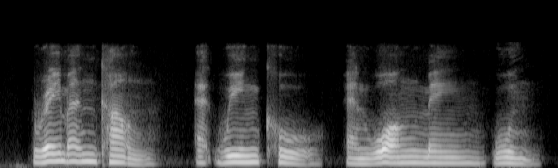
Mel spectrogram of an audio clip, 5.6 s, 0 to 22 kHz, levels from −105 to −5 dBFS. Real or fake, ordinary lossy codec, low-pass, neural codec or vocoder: fake; Opus, 24 kbps; 7.2 kHz; codec, 16 kHz in and 24 kHz out, 0.4 kbps, LongCat-Audio-Codec, two codebook decoder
